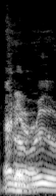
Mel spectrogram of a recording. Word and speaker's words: Carew: And and Carew rhymes with Jew, so that was a good name to include.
